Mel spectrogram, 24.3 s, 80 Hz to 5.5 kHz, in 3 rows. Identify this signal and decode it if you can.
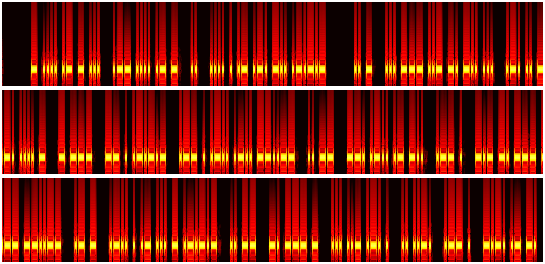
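Morse code, heard as a keyed tone, about 40 wpm, 600 Hz. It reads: THATS WHAT I HEARD. IT SOUNDS RIGHT TO ME. WELL, IM GLAD WE KNOW, AT LEAST. IM NOT SURE IF WE CAN
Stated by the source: Morse code practice at 41 wpm, from CW med Gnister.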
